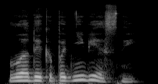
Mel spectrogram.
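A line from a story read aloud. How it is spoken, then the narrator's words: Sigh. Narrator (Russian): вздохнул У Чэньтянь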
